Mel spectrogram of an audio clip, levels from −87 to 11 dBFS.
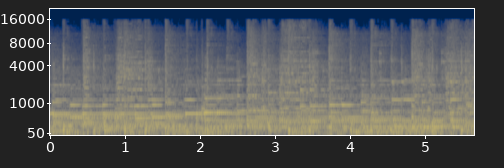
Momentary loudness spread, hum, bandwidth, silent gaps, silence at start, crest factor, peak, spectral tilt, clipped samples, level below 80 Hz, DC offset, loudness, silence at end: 2 LU; none; 16.5 kHz; none; 0 s; 14 dB; -4 dBFS; -4.5 dB/octave; under 0.1%; -32 dBFS; under 0.1%; -19 LUFS; 0 s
